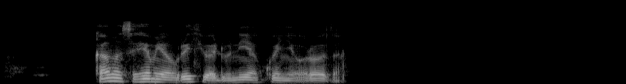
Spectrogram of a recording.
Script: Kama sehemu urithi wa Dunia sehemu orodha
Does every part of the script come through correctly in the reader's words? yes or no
no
